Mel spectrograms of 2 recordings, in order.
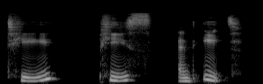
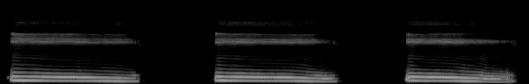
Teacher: E is a tense vowel, so the muscles in your lips and tongue should be tense when pronouncing it. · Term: E sound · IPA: /i:/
